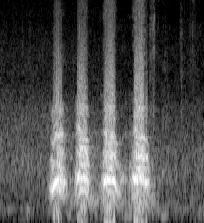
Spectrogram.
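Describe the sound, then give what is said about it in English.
A dog barks four times near a stream in a quick, even rhythm, loud, over a faint steady background hiss that could be running water, with no talking. “Hi, my dog.”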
